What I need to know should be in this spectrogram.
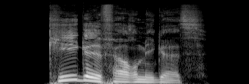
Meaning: strong/mixed nominative/accusative neuter singular of kegelförmig
- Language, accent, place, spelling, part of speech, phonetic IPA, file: German, Germany, Berlin, kegelförmiges, adjective, [ˈkeːɡl̩ˌfœʁmɪɡəs], De-kegelförmiges.ogg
